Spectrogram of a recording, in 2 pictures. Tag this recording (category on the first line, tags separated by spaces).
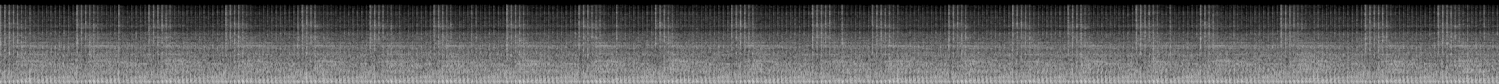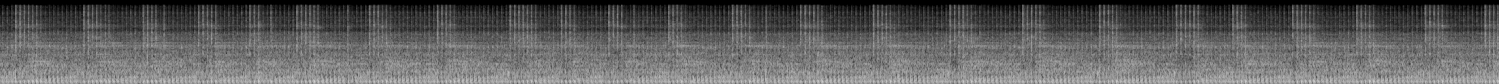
Sound effects > Other mechanisms, engines, machines
shutoff 4-stroke stall engine four-stroke lawnmower motor lawn-equipment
